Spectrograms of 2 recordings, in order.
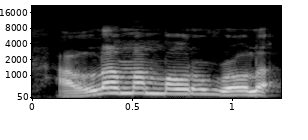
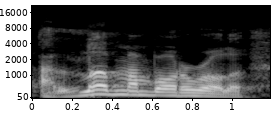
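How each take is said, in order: First: High, loud gushing declaration; gushing love. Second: Said in the usual way. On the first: Acted. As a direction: squeal it like a true fan. Repeated line, emphatic take.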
